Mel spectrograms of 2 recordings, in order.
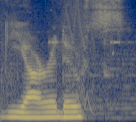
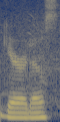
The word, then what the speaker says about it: Gyarados: calm waters excuse me mr gyarados mr giarados as it's spelled most people just pronounce it gyarados though balomir lake okay you you oh you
